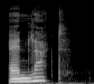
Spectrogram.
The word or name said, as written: anlagt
